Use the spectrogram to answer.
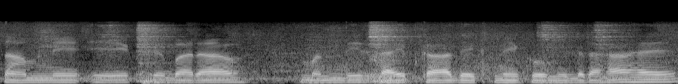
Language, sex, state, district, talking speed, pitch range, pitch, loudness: Hindi, male, Bihar, West Champaran, 95 wpm, 95-100 Hz, 100 Hz, -18 LUFS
